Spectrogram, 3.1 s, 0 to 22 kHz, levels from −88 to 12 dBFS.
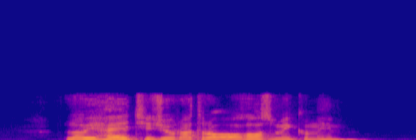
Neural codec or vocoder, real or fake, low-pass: codec, 16 kHz, 0.8 kbps, ZipCodec; fake; 7.2 kHz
